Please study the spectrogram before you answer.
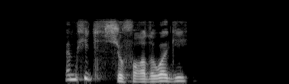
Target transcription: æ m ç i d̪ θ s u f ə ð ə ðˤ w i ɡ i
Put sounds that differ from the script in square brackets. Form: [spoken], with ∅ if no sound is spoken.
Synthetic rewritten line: æ m ç i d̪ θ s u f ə [ʁ] ə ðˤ w [æ] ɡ i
